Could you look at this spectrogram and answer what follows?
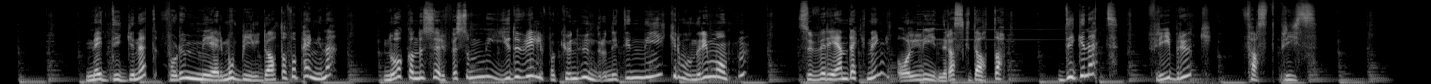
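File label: Norwegian commercial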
